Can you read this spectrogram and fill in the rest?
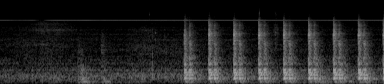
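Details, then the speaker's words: New Vevor diesel heater at first start, around 13°C: sharp, even ticks about four per second over a faint fan hush as the dosing pump runs loudly. No diesel smell or combustion yet. Heater not igniting; cause suspected, not confirmed. "Okay, so the pump is now pumping away. You can hear it, which is quite annoyingly loud."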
